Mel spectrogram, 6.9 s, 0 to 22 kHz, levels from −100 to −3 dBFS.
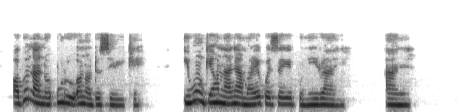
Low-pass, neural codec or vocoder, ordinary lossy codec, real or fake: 7.2 kHz; none; none; real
